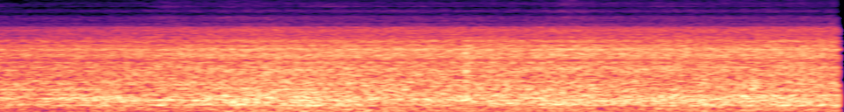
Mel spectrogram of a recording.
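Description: Steady, even background hiss of the hall's room tone during a pause in speech, with no distinct events.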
